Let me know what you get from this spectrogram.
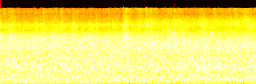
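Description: Steady rain falling, an even hiss with a few louder single drops about halfway through.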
